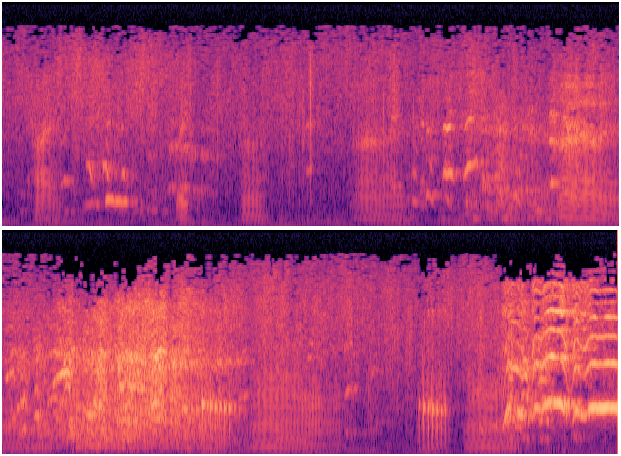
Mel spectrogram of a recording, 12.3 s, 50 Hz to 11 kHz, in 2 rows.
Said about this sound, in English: What's that? Help! Run! It's another Pearl Harbor! Quiet. It's just a chicken crowing. Crowing? It's 3 o'clock in the morning. They're not supposed to crow until about 7.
